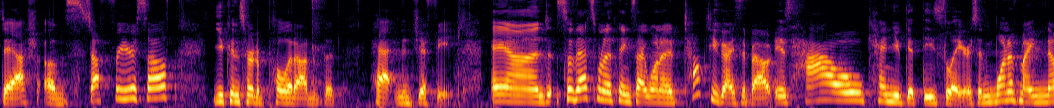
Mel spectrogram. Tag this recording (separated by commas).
Speech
